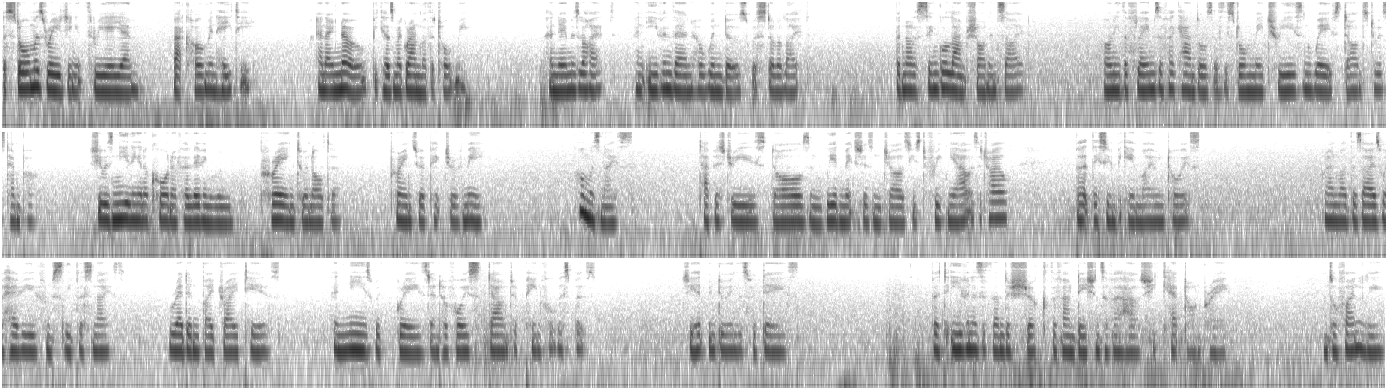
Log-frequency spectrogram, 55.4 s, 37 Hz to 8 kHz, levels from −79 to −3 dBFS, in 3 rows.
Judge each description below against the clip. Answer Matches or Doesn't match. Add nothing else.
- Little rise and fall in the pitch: Matches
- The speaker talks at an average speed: Matches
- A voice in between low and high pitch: Matches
